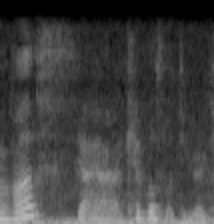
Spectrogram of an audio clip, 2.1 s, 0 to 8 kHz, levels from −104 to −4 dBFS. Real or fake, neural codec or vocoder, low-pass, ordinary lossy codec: real; none; 7.2 kHz; AAC, 32 kbps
